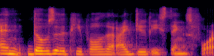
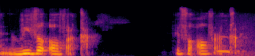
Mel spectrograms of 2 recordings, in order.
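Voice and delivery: put-on heavy German accent, laid on thick, rattled off. Retelling what their grandfather always said, in his thick German accent. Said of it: "he said it in his thick German accent".

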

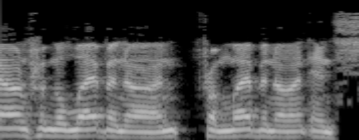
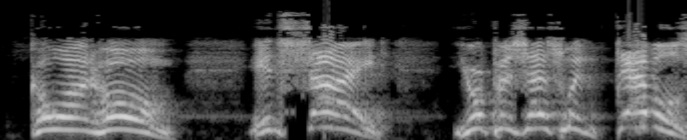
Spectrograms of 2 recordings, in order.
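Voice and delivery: very high, shrill, frantic shrieking scream; 11 semitones higher, 4 dB louder than usual. Narrator voices Jesus's brothers dragging him along, screaming. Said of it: "they screamed".

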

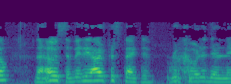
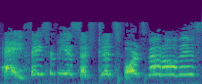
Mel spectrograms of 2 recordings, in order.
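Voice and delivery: very high, loud, squeaky bad cartoon voice; 7 dB louder than usual. Narrator telling a story, voicing Morty thanking Steven and Austin: Morty impression. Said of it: "Don't you love my Morty impression?".

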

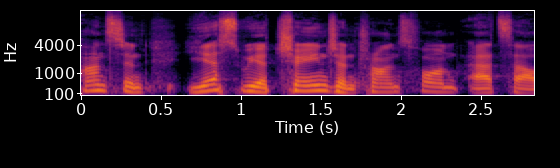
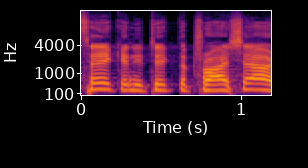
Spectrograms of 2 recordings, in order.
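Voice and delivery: very loud, high-pitched shout; 5 semitones higher, 9 dB louder than usual. Telling an example of rushing to work: imitating a wife shouting. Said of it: "your wife shouts".

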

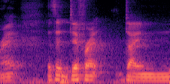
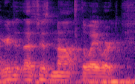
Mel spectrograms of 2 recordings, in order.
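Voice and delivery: normal talking voice

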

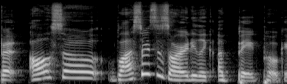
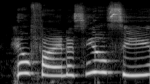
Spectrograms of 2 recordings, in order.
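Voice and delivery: put-on optimistic cartoon mouse voice, higher; 13 semitones higher than usual. Retelling a cartoon episode, quoting Pikachu reassuring Bulbasaur: imitating an optimistic Pikachu. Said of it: "this little optimistic, like, electric mouse".

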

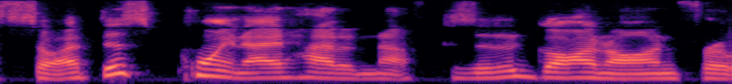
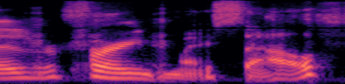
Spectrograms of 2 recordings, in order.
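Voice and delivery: usual speaking voice

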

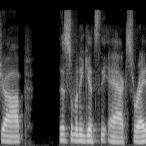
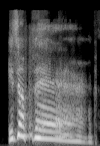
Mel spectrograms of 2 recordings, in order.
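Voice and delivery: mock extra-dramatic, theatrical announcer-style yell; 3 semitones higher, 4 dB louder than usual. Retelling how Peter answered when the spotlight shone on him: imitating Peter's theatrical yell. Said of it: "very theatrically, Peter goes".

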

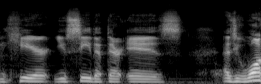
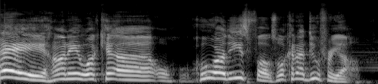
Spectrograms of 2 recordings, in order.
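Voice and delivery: higher-pitched rural farmer character voice; 9 semitones higher, 7 dB louder than usual. Voicing the farmer husband as he greets the players: voicing the farmer husband. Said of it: "As he's approaching y'all, like".

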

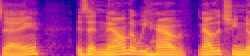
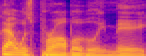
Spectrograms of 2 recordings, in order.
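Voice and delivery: slow, deliberate, drawn-out delivery; 6 semitones lower than usual. Trying out a line as Doctor Strange: Benedict Cumberbatch voice. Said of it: "I'm trying to get the Benedict Cumberbatch".

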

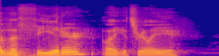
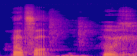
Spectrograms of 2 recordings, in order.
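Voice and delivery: ordinary talk

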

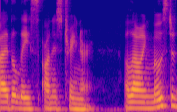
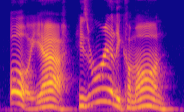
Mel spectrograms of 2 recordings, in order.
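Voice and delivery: loud, proud delivery, full of pride; 4 semitones higher, 8 dB louder than usual. Reading a novel aloud, voicing a character's line, proud. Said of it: "said Hagrid proudly".

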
